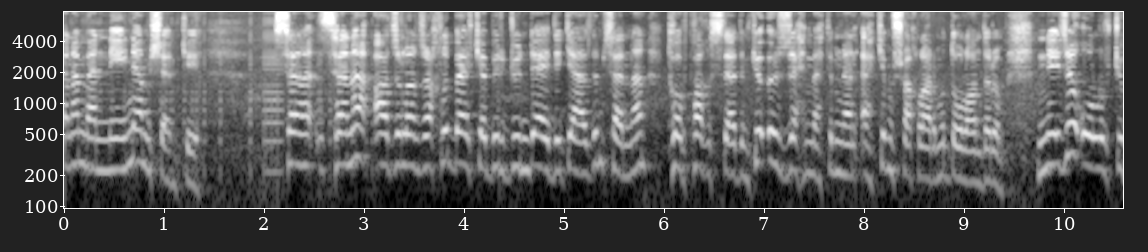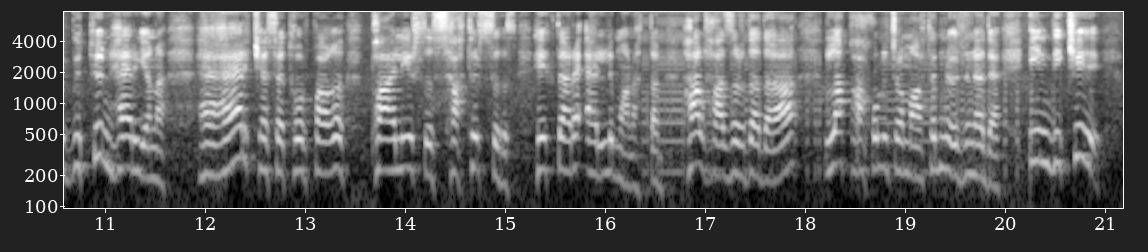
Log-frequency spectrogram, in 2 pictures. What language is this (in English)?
Azerbaijani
